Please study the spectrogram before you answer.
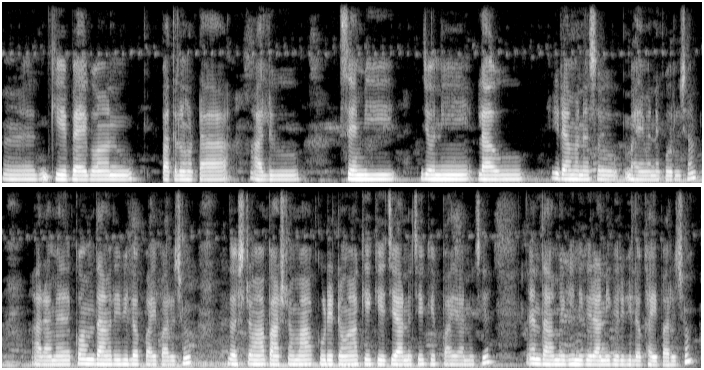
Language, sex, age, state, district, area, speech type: Odia, female, 30-45, Odisha, Bargarh, urban, spontaneous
